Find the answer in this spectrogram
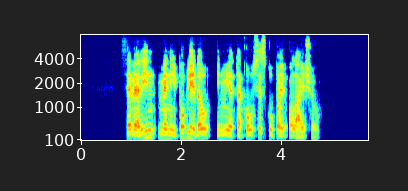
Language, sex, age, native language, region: Slovenian, male, 30-49, Slovenian, Central Slovenia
